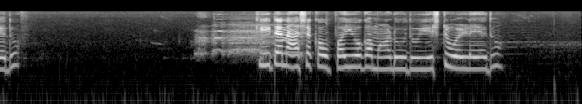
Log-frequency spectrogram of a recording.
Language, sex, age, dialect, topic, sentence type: Kannada, female, 25-30, Coastal/Dakshin, agriculture, question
